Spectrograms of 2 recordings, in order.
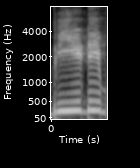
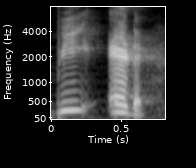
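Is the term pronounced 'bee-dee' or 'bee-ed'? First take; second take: bee-dee; bee-ed. First: It is run together as 'bee-dee'. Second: It is said as 'bee' then 'ed'. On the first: The speaker calls it wrong. "Please don't pronounce English student मो student ताकू बीडी बोली जमा कहब नाही" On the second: The speaker calls it right. "It is बीएड"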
